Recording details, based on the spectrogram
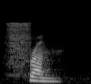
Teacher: there's also a weak version using that schwa vowel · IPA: /ə/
